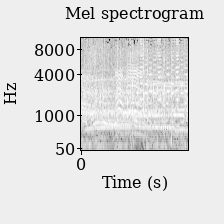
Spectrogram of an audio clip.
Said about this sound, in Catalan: Vinga, va, un aplaudiment per la Bianca Baldric de Bellacasa.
